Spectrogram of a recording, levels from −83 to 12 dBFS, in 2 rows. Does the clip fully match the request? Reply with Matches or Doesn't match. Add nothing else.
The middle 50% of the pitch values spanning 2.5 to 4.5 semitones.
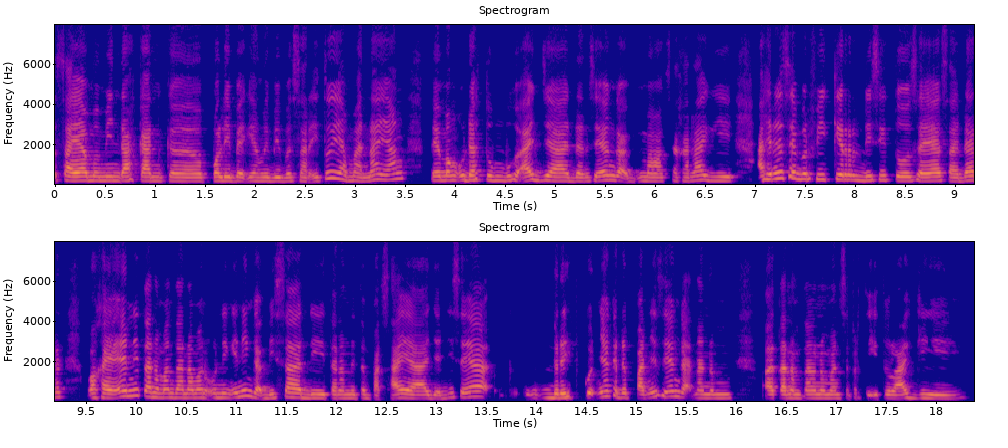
Matches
